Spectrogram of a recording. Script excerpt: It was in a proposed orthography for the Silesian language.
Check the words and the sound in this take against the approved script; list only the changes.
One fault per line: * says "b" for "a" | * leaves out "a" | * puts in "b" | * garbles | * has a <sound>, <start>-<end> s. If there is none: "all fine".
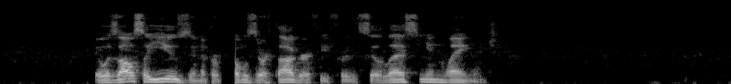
* puts in "also used"
* has a dropout, 2.2-2.4 s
